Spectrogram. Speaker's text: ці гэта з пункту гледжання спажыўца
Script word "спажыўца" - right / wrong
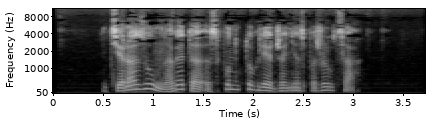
right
